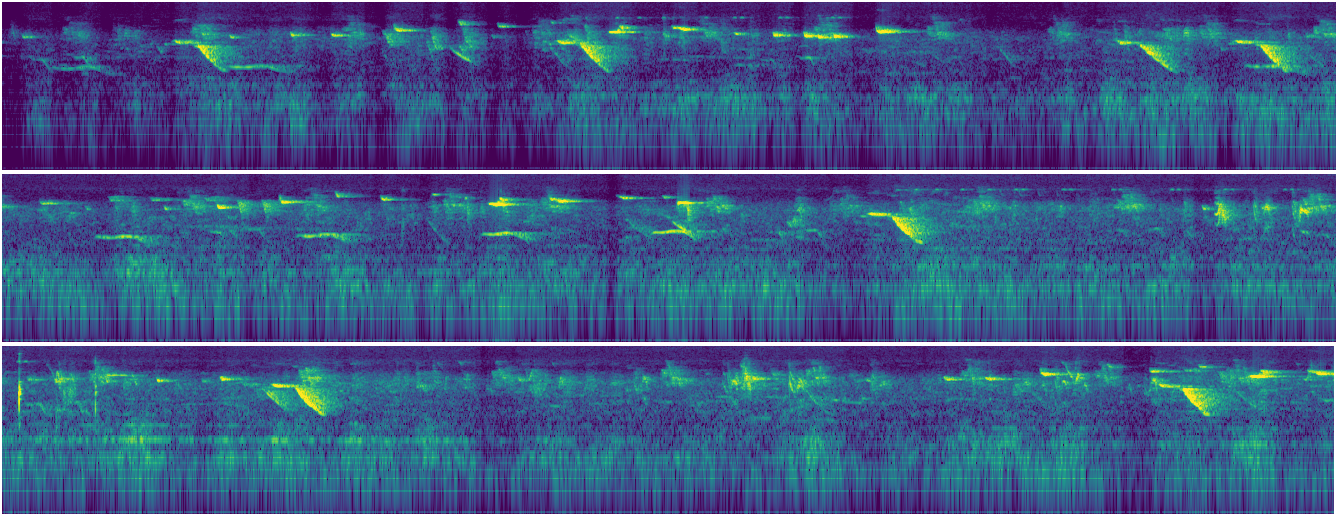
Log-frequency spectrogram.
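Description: Wild birds singing: a loud whistle that slides steeply downward in pitch, repeated about seven times, among many short high chirps, over a steady low background rumble.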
